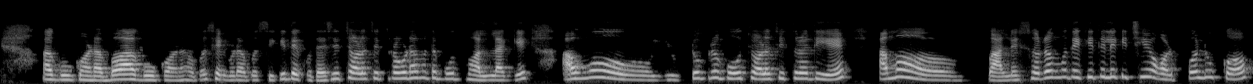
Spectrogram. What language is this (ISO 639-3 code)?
ori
